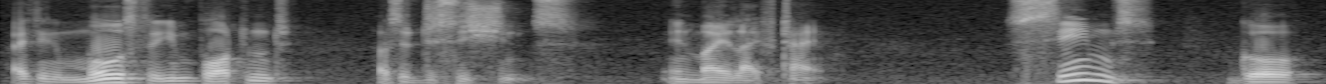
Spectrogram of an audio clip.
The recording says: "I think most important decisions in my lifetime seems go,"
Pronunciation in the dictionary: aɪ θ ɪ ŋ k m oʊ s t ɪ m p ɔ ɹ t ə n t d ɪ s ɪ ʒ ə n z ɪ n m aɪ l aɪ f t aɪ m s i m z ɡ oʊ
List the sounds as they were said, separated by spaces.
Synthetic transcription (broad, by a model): aɪ t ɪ ŋ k m oʊ s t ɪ m p ɔ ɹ t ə n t d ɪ s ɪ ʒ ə n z ɪ n m aɪ l aɪ f t aɪ m s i m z ɡ oʊ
